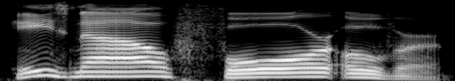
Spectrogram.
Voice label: commentator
